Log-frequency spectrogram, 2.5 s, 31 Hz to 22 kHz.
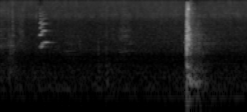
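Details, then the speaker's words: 1999 Toyota Solara trunk with the rubber gasket removed, which had stuck out under the repainted bumper cover and blocked latching: one solid thud, latches cleanly with light touch, no rattle or bounce; normal trunk close. "okay it's working fine now just barely even touch it doesn't sound good because there's no rubber gasket so clearly the rubber gasket is a problem"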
